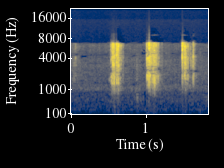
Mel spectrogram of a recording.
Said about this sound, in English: We're going to put a little more salt, this time with the grinder, a little more pepper.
